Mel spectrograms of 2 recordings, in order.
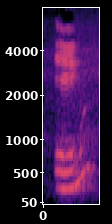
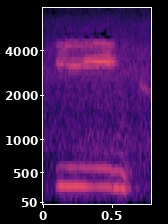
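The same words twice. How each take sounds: First: The vowel is a short 'ih' sound. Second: The vowel sounds like a long 'ee'. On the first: The speaker calls it wrong. "looks like it could be pronounced like ink, ink, because I sometimes makes the I, I, inchworm sound" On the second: The speaker calls it right. "like a long E at the beginning"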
